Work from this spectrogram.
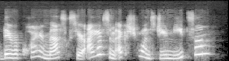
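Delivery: politest, friendliest tone, very high pitched. Retelling offering spare masks to a group without them, retold polite friendly voice. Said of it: "in my politest, most friendly voice".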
